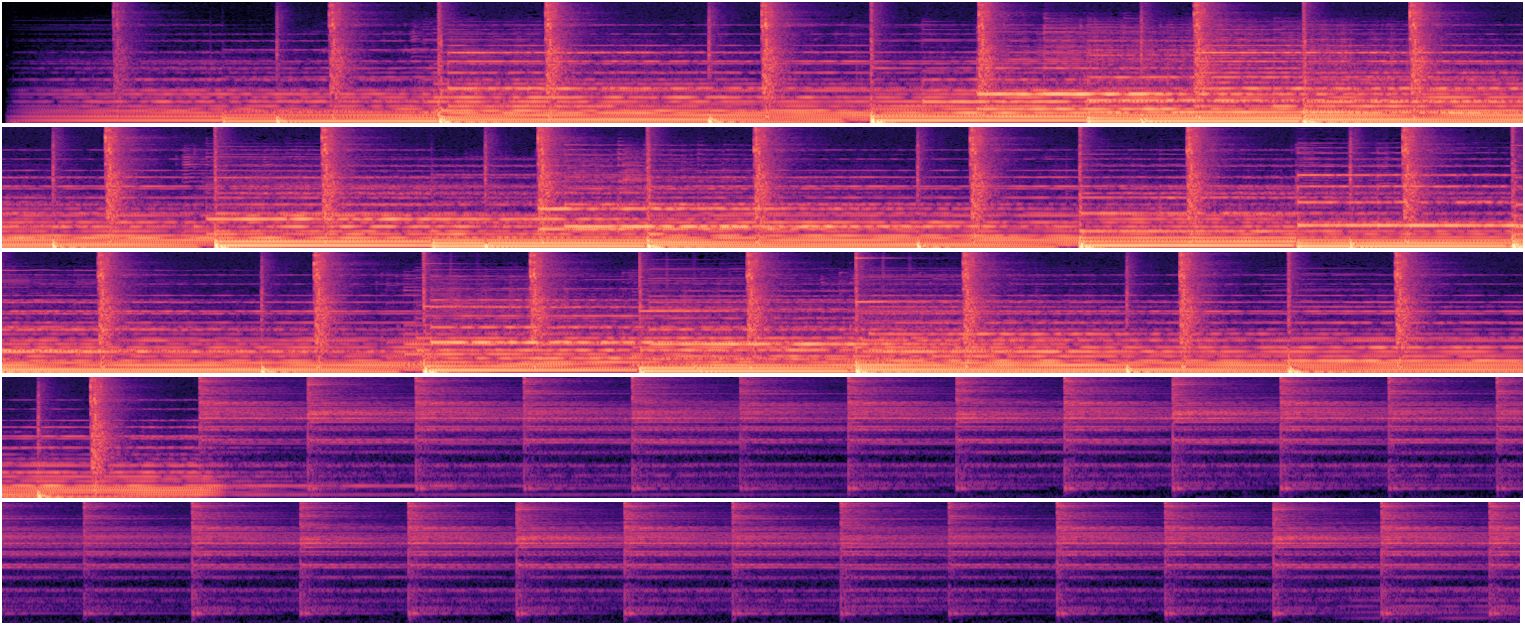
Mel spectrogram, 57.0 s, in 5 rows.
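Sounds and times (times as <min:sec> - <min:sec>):
rhythm: 0:02.1 - 0:36.4.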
